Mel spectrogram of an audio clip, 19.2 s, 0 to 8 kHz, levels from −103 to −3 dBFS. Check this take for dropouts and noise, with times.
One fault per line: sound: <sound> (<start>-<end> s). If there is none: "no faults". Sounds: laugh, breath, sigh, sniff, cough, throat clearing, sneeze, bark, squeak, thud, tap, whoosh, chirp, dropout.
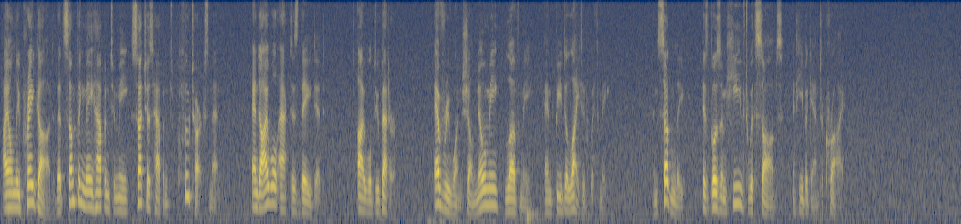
no faults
